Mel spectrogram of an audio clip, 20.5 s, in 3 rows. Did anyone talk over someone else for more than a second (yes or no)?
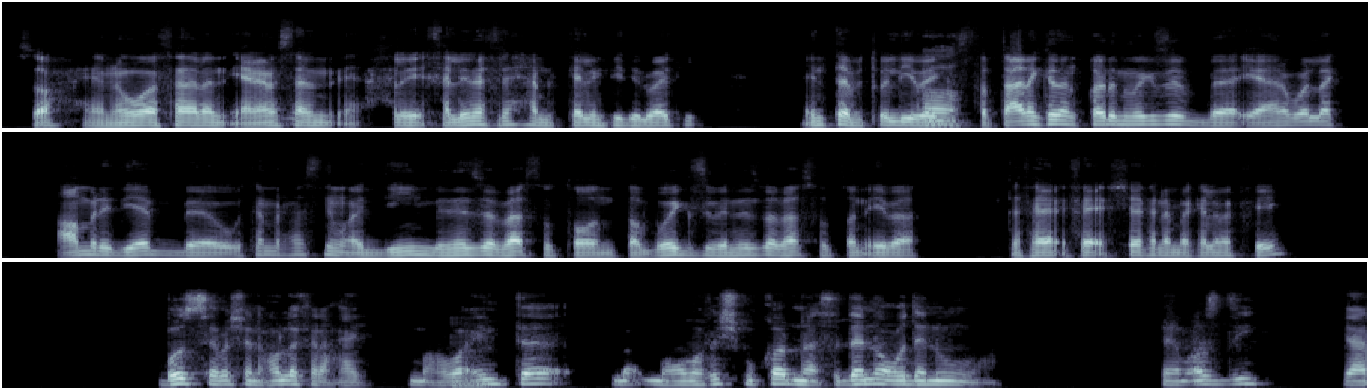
no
